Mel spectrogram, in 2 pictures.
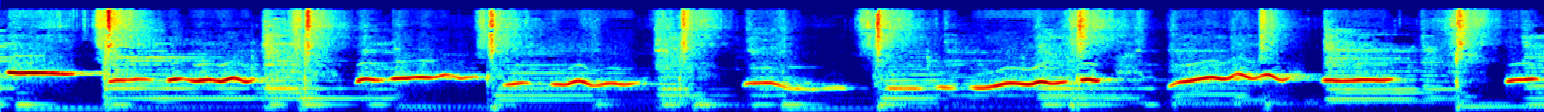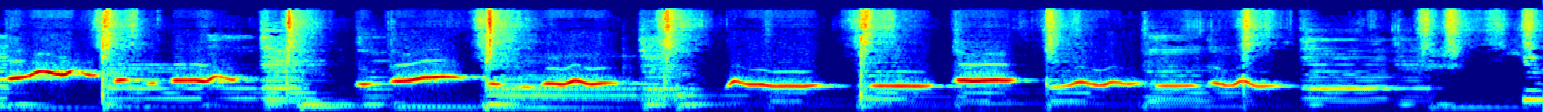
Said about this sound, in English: You whistle a while, and I'll whistle a while. We'll whistle a while together. You whistle a while, and I'll whistle a while, in warm or wintry weather.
